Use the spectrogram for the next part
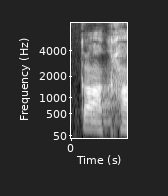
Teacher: का खा में गूंज नहीं होती है, ये अघोष वर्ण है, इसलिए हम इसको पहले लिखते हैं।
